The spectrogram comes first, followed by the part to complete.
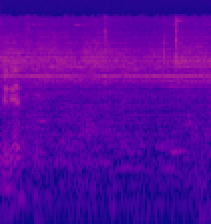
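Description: Faint murmur of voices in a small office, with a brief bit of speech at the start.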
